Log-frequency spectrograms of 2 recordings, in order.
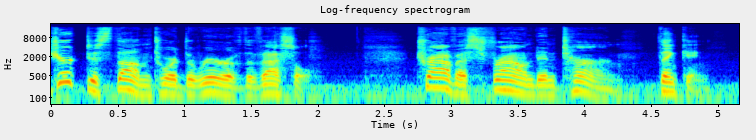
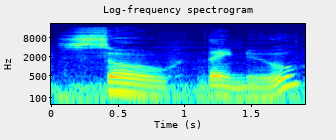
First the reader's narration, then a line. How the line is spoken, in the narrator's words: Travis spoke slowly, still catching up with Nate's thoughts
